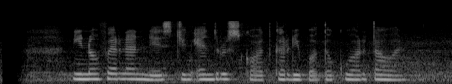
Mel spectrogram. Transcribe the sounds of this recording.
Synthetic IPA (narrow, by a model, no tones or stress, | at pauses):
ninofɛrnandɛsd͡ʒɨŋʔɛnd̪ɾuskɔt̪̚kɨrdipɔt̪ɔkuwart̪awan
